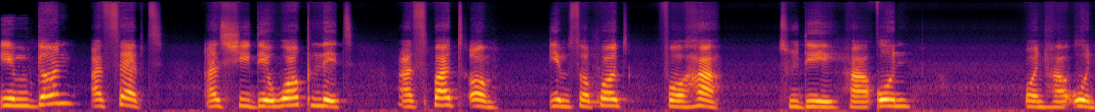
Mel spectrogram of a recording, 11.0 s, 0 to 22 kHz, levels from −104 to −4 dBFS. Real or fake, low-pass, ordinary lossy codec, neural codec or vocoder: fake; none; none; autoencoder, 48 kHz, 32 numbers a frame, DAC-VAE, trained on Japanese speech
